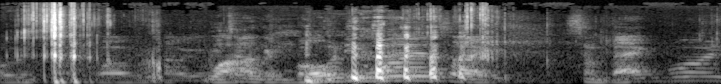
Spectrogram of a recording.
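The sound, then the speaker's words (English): A sharp crunch as someone bites into crisp food, followed by muffled chewing mixed with indistinct voiced murmurs. “Hold up, get this crunch.”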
